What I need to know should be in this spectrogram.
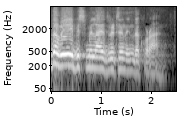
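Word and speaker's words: بسم الله: If you took out B, how will you pronounce now? Ismullahi. What will you say? Ismullahi. Bring B, Bismillahi.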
